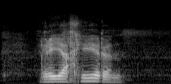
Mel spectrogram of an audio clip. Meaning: 1. to react, to respond 2. to react, to undergo a chemical reaction
- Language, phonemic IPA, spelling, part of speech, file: Dutch, /ˌreːjaːˈɣeːrə(n)/, reageren, verb, Nl-reageren.ogg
